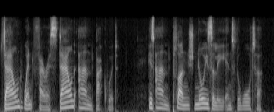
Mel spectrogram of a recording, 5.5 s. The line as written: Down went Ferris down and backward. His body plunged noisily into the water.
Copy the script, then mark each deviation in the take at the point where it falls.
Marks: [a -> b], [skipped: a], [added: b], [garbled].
Down went Ferris down and backward. His [body -> and] plunged noisily into the water.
